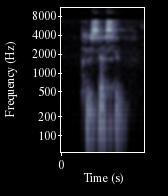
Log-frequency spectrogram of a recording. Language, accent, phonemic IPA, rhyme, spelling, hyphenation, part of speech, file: English, Southern England, /pəˈzɛs.ɪv/, -ɛsɪv, possessive, pos‧ses‧sive, adjective / noun, LL-Q1860 (eng)-possessive.wav
- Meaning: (adjective) 1. Of or pertaining to ownership or possession 2. Indicating ownership, possession, origin, etc 3. Unwilling to yield possession of; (noun) The possessive case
